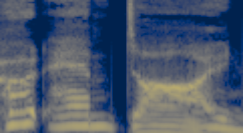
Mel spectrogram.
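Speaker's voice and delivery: very high-pitched, shrill, acted-out screaming. Retelling how a lord pushed through the line and pointed at him: retelling a scream. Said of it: "and screams".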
